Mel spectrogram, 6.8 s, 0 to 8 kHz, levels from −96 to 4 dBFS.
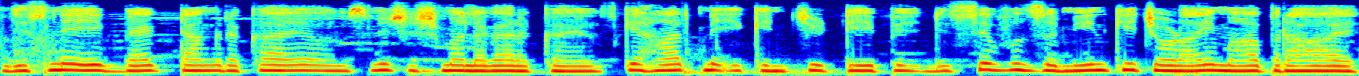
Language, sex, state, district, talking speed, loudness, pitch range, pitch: Hindi, female, Bihar, Vaishali, 240 wpm, -11 LUFS, 210-230 Hz, 215 Hz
